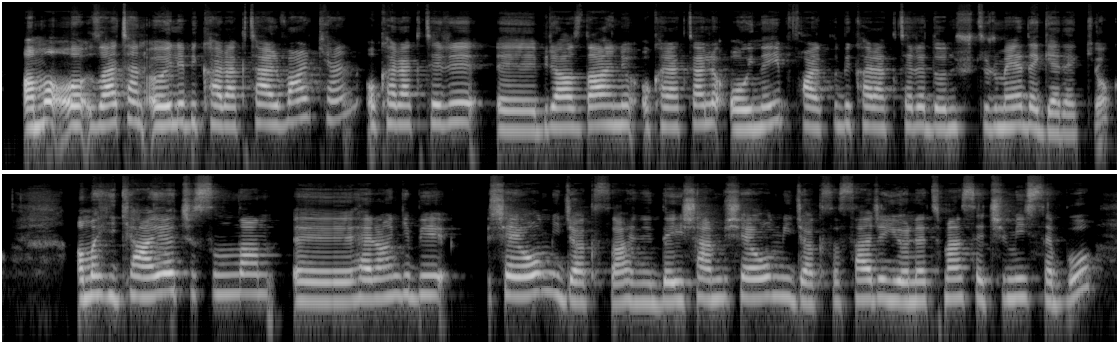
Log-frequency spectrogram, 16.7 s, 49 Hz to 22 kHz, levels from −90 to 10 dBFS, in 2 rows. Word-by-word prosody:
Ama 295 +7 +8
o 255 - +6
zaten 265 +3 +4
öyle 265 +2 +5
bir 270 - -7
karakter 255 +1 +2
varken 310 +4 -1
o - - -2
karakteri, 265 +1 0 0.2
eee, 210 -1 -3
biraz 235 0 +2
daha, 250 +1 +7
hani, 255 0 0
o - - -7
karakterle 245 +3 -1
oynayıp 240 +5 -1
farklı 240 0 -2
bir 255 - -7
karaktere 240 0 -3
dönüştürmeye 230 +1 -4
de 240 - 0
gerek 190 -3 -5
yok. - - -8 0.5
Ama 240 +3 +3
hikâye 265 +2 +4
açısından, 285 -1 -2 0.2
eee, 215 0 -1
herhangi 250 +3 -1
bir 275 -1 -3 0.3
şey 260 +3 +2
olmayacaksa, 240 -7 0
hani, 210 -2 -7
değişen 225 +2 -1
bir - - -11
şey 245 0 0
olmayacaksa, 225 -5 -3
sadece 235 +3 -1
yönetmen 220 +1 -2
seçimiyse 240 -2 -5
bu, 330 +9 -4
245 Hz, 145 wpm, -23 LUFS, 225-265 Hz, 0.5 s, Ama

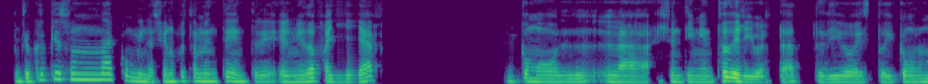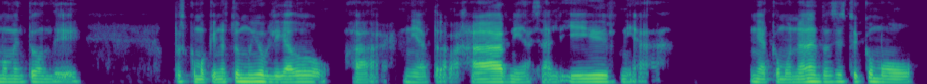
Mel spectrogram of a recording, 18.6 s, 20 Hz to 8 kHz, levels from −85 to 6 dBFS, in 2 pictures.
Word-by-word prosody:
Yo 135 -1 +1
creo 190 +7 -5
que 215 +3 -1
es 210 0 -3
una 200 -1 +3
combinación 130 - -1
justamente 135 +1 -1
entre 125 -2 -2
el 120 -1 -1
miedo 120 +4 +2
a 140 - -3
fallar 125 +4 -1 1.3
y 130 -1 -7
como 120 -3 0
l 120 +1 -2
la 115 -2 -1
el 125 - -14
sentimiento 115 +2 0
de 135 -3 +8
libertad, 110 -2 -1 0.2
te 110 - -4
digo, 115 0 0
estoy 110 0 -5
como 115 0 0
en - - -3
un 120 - -1
momento 115 0 -1
donde, 115 +4 -4 0.9
pues, 120 - -5
como 110 -3 -1
que - - -1
no 110 - +1
estoy 110 +4 +1
muy 125 0 +5
obligado 110 -1 +3 0.2
a 100 0 -4 0.2
ni 110 -3 -4
a 105 0 -4
trabajar, 110 +1 +3
ni 105 -2 -2
a 115 - -9
salir, 115 +2 +2
ni 115 - -6
a - - -7 1.0
ni 120 - 0
a 105 - -2
como 105 -1 -2
nada, 110 +4 +4
entonces, 120 0 0
estoy 130 - -3
como, 110 -5 +1
120 Hz, 165 wpm, -22 LUFS, 110-130 Hz, 1.3 s, de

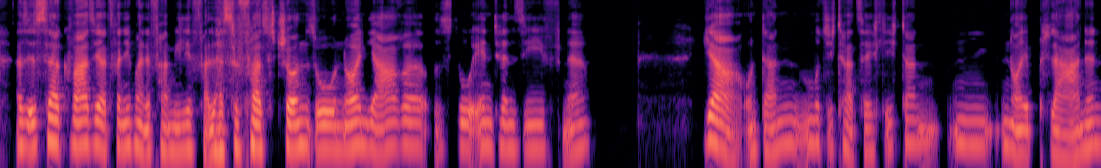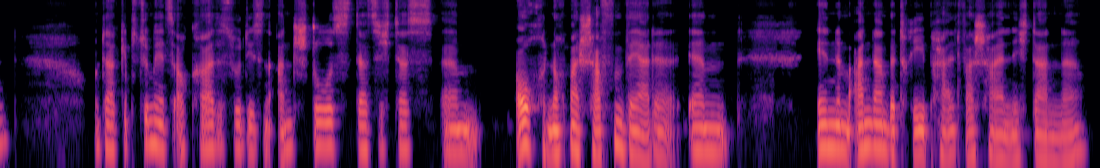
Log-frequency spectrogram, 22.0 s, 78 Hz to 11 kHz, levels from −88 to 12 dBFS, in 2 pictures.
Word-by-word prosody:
Es 155 -1 +2
ist 145 +2 +7
ja 170 -3 +8
quasi, 160 0 +5
als 135 -3 +2
wenn 150 - +2
ich 150 - +2
meine 130 -4 +2
Familie 135 +1 -1
verlasse, 130 +3 +3
fast 140 0 +4
schon 150 0 +7
so 140 0 +4
9 150 +2 +4
Jahre 150 +3 +1
so 145 +1 -2
intensiv, 140 -1 -2
ne? 140 +4 -3 1.2
Ja, 155 -10 +8
und 135 +1 -6
dann 155 +5 -3
muss 165 -1 -4
ich - - -7
tatsächlich 130 +2 -5
dann, 165 +8 -5
hm, 155 +7 -6
neu 125 - +1
planen. 125 +8 -1 0.8
Und - - -11
da - - +1
gibst - - -11
du - - -1
mir 160 -1 -1
jetzt 140 - -4
auch 130 - -7
grade 70 +1 -3
so 145 - -7
diesen 130 -2 -8
Anstoß, 150 +4 -2
dass 135 -1 -4
ich 140 - -6
das, 140 0 -5
ähm, 125 +6 -3 0.3
auch 155 -3 +3
noch 120 +3 0
mal 135 -3 +2
schaffen 125 +5 -1
werde, 115 -1 -3
ähm, 130 -1 -3 0.8
in 145 0 +1
'nem 135 -2 +1
anderen 140 +1 +1
Betrieb 120 -1 -3
halt 115 +2 -6
wahrscheinlich 105 -2 -3
dann, 100 -3 -4
ne? 105 +7 -7
140 Hz, 155 wpm, -23 LUFS, 125-150 Hz, 1.2 s, ja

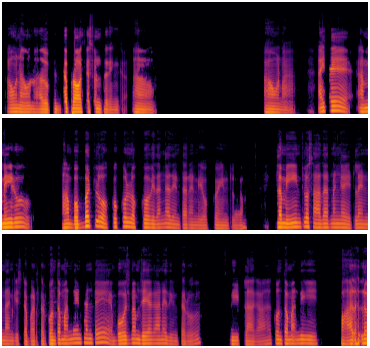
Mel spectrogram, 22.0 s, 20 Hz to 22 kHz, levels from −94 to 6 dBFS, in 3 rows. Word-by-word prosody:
అవునవును. 110 -3 0
అదో 105 0 +3
పెద్ద 100 0 -5 0.2
ప్రాసెస్ 115 0 +7
ఉంటదింకా. 95 -4 -4 0.2
ఆ! - - +2 2.6
అవునా! 105 -3 -1 0.7
అయితే 145 +4 +3 0.5
ఆ - - +3 0.2
మీరు 145 +2 +7 0.9
ఆ - - +5 0.2
బొబ్బట్లు 170 +8 +6
ఒక్కొక్కళ్ళు 145 +4 0
ఒక్కో 135 +2 -2
విధంగా 125 +2 -3
దింటారండి 110 -3 -7
ఒక్కో 105 - -12
ఇంట్లో. 95 0 -11 0.7
ఇట్లా 140 - +5
మీ 130 - +5
ఇంట్లో 155 +2 0
సాధారణంగా 130 0 -1
ఎట్లా 125 +3 -6
తినడానికి 115 -2 -6
ఇష్టపడతారు? 105 +1 -7
కొంతమంది 130 +3 +1
ఏంటంటే 150 +1 -2 0.4
భోజనం 130 +3 +1
జేయగానే 130 0 -1
దింటరు 105 0 -9 0.7
స్వీటులాగా. 100 -4 -6 0.3
కొంతమంది 130 0 -1 0.8
పాలల్లో 125 +5 +2
120 Hz, 90 wpm, -25 LUFS, 105-135 Hz, 2.6 s, ప్రాసెస్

